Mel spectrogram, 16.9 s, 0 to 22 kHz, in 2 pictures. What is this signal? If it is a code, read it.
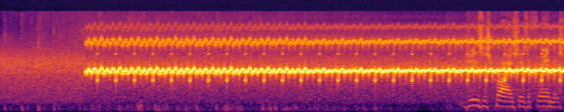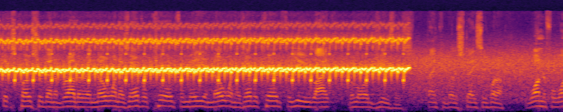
SSTV (slow-scan television), Scottie S2, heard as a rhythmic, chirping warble.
